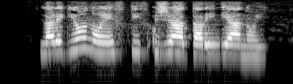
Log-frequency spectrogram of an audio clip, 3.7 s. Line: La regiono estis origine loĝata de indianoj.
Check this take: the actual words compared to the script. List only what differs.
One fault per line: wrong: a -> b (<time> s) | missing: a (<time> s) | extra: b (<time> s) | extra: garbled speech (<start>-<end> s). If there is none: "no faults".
missing: origine (1.9 s)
